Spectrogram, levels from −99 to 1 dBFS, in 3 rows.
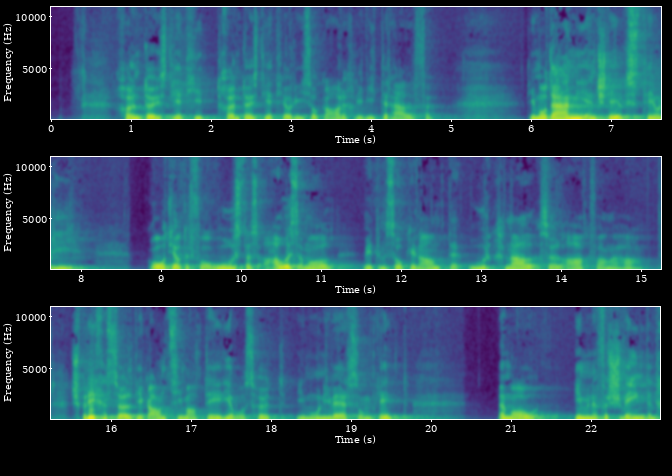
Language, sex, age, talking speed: German, male, 50-69, 110 wpm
